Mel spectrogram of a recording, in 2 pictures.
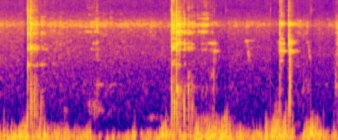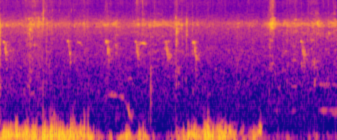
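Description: Sharp clinks of stone knocking on stone, about half a second in, near three seconds and just after four seconds, as broken rock pieces are tossed and a flat stone slab is shifted among boulders. Under them runs a loud, uneven low rumble that dies away near the end.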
